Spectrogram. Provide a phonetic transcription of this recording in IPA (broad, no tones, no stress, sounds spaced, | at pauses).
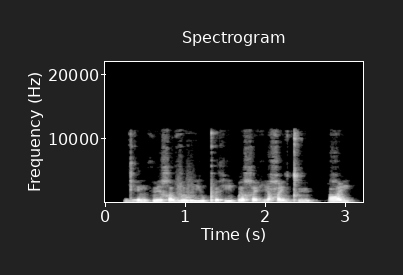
ɡʱ e n θ ʉ i̯ χ ə u̯ v ə v i u̯ pʼ ə x i ɓ ə χ e ɦ i ħ e u̯ tʼ ʉ | ʕ i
